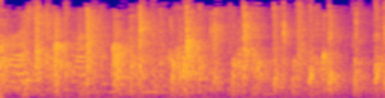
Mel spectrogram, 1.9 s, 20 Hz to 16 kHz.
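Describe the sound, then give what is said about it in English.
An audience claps their hands after an announcement of 30 days of fasting and prayer, a dense, steady patter of overlapping claps, fairly loud, with voices mixed in underneath. “Oh, I thought somebody will clap their hands.”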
